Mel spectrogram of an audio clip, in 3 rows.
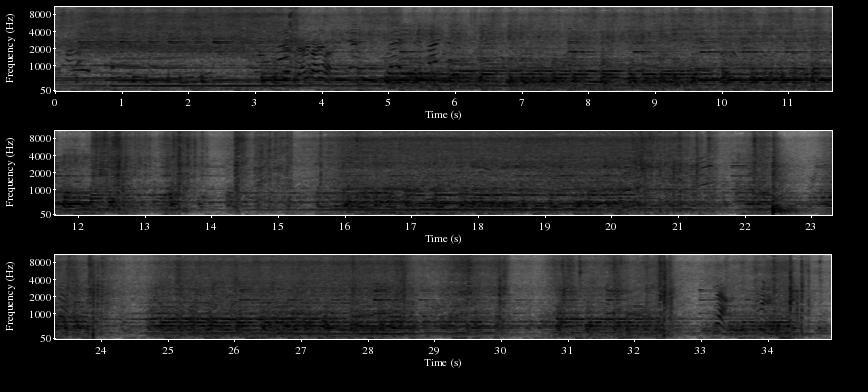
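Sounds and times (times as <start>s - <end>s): fireworks hissing and crackling: 0.0s - 34.9s
music with sustained tones: 0.0s - 34.9s
firework bangs: 20.8s - 24.3s.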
